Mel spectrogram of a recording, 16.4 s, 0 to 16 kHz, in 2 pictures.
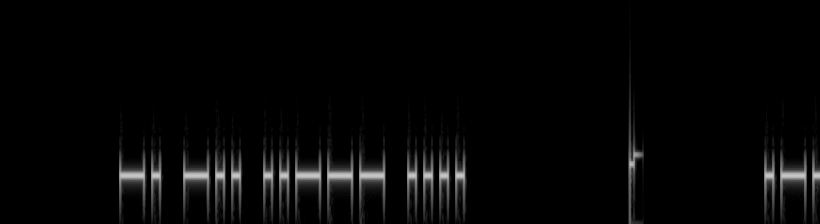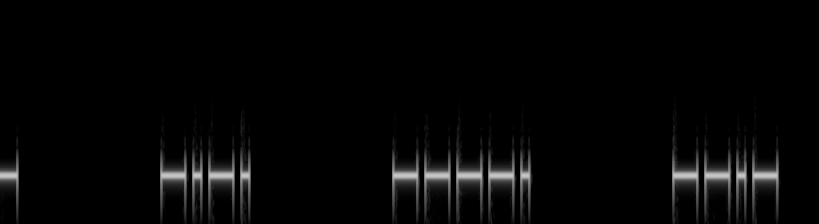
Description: Morse code, heard as a keyed tone, about 15 wpm, spaced as for 8 wpm, 700 Hz. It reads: ND2H WC9Q
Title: USA Call Signs - 4 Characters - 6x Character Spacing - 15wpm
